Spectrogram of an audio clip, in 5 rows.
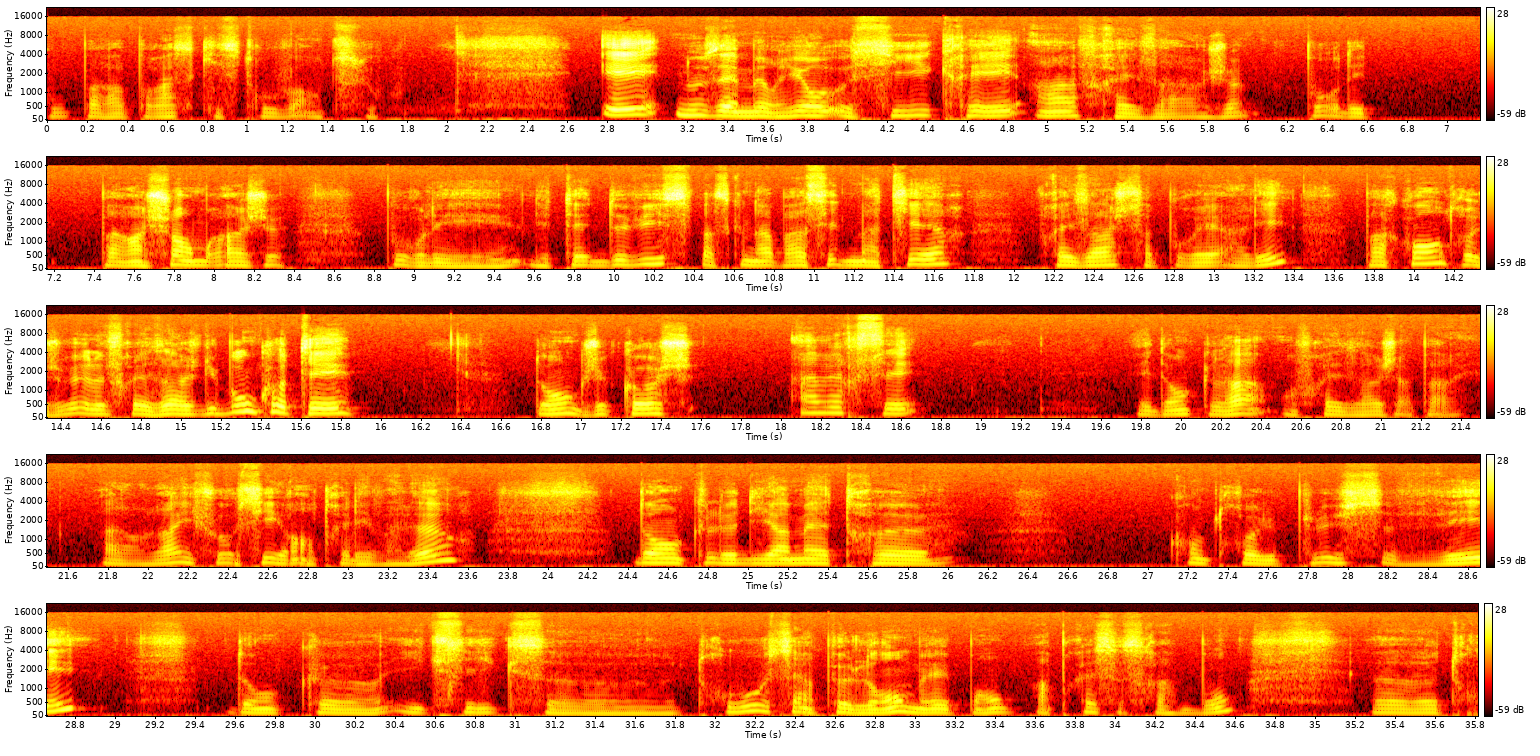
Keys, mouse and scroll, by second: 1.6-4.6 scroll down 1, 6.5 click, 8.0-14.7 drag, 16.1 click, 18.0 click, 19.0-20.0 drag, 21.1 right click, 23.4 click, 28.6 ctrl+v, 30.5 typing, 32.7 click.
